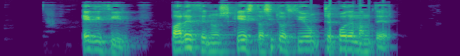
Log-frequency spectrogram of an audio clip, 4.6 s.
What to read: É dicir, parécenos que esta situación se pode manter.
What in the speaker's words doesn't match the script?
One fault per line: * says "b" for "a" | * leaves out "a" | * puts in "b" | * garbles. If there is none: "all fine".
all fine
